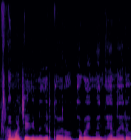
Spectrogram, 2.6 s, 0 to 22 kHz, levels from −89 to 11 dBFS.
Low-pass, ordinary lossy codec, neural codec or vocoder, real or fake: none; none; vocoder, 44.1 kHz, 128 mel bands every 256 samples, BigVGAN v2; fake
